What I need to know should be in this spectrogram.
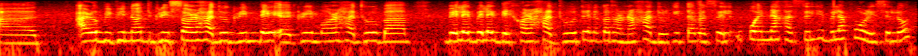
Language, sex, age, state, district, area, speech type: Assamese, other, 18-30, Assam, Nalbari, rural, spontaneous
